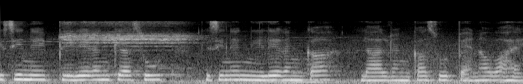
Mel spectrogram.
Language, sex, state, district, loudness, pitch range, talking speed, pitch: Hindi, female, Maharashtra, Mumbai Suburban, -14 LUFS, 185-210 Hz, 205 wpm, 200 Hz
